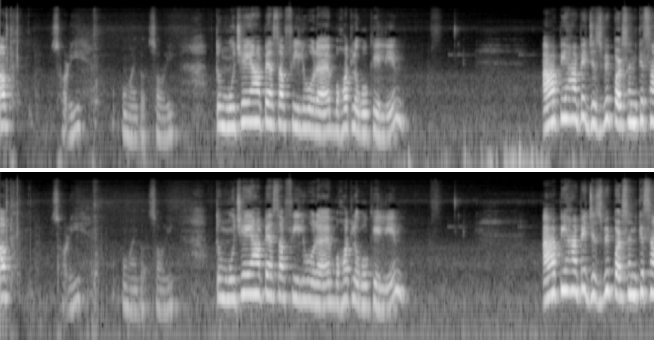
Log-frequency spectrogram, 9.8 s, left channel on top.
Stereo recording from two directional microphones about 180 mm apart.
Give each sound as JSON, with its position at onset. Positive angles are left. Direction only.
{"t": 0.8, "sound": "a woman's voice", "side_deg": 50}
{"t": 8.1, "sound": "a woman's voice", "side_deg": 40}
